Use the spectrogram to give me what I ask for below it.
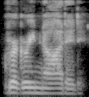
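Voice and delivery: usual speaking voice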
